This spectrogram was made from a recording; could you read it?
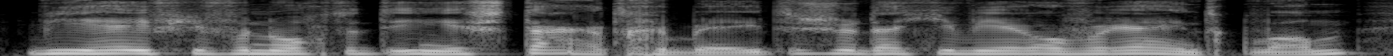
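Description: A man's voice: a little high, fairly quick, no room sound, studio quality, voice pushed up, lightly acted. A man doing a grumbling sarcastic rat. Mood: mocking. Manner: sulky, mocking, complaining. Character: lazy sarcastic male rat, grumbling and self-pitying.

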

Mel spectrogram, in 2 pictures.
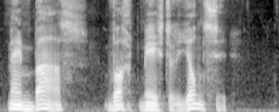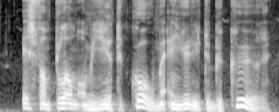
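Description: A man's voice: low-pitched, expressive, a little slow, mellow, breathy edge, heavily acted. A man voicing a big male police dog in a children's story, bossy and officious but kind underneath. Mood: sheepish, confiding.

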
